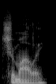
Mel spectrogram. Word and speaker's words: Chamale: Chamale. Chamale? If you were in Guatemala, probably the way you just said Chamale? it. Yeah, but in America, just Chamale.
